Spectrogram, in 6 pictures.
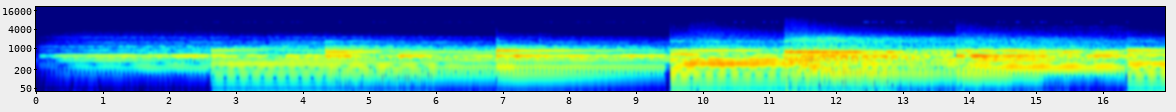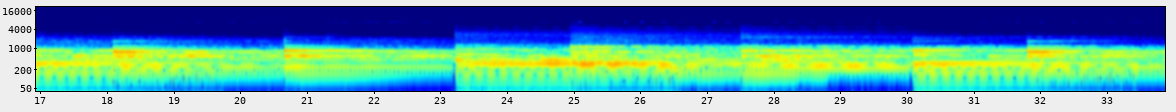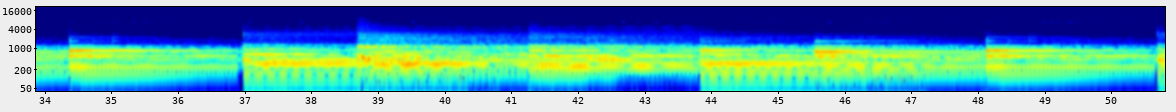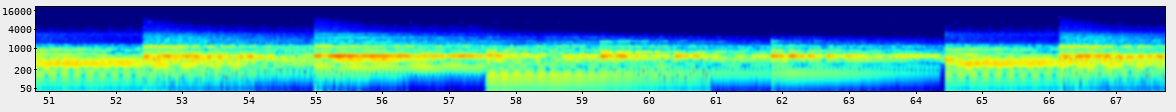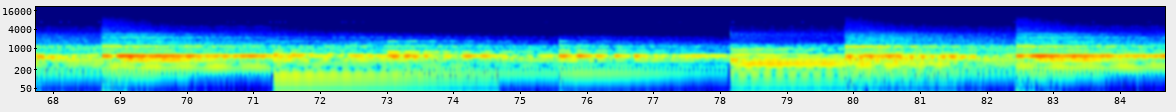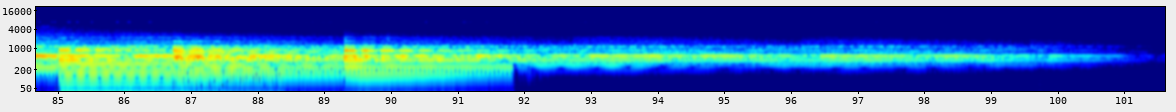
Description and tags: Old remix of this Rhodes piano sample that I felt needed a reupload.
License -
ambient, atmosphere, dance, delay, drums, effect, electronic, loop, loopmusic, Mix, music, pad, piano, recording, reverb, sound, space, stab, synth, trance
